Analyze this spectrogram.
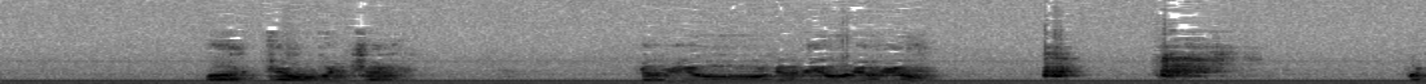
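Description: A man speaks nearby in short phrases.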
